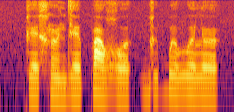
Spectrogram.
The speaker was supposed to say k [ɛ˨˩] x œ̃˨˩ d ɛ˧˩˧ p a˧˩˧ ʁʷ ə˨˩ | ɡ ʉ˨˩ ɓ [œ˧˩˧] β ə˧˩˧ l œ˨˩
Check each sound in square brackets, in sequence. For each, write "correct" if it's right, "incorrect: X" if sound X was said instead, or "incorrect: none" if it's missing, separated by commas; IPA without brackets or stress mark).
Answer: correct, incorrect: ə˧˩˧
